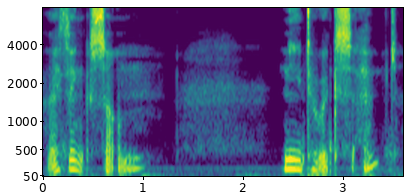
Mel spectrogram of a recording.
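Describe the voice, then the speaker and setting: A man performs a villain in a romantic ASMR roleplay, tender yet in command. His voice is slightly high for a man, breathy and full of creak, often sinking into whispers. He speaks in gentle, measured phrases, close and dry. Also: no room sound, full character voice. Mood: gentle, earnest. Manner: slow, gentle, measured, with deliberate pauses.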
